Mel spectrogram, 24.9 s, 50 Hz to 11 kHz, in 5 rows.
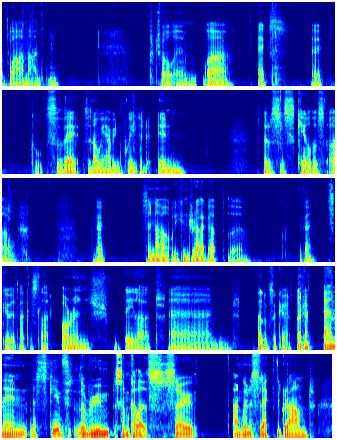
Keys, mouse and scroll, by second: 2.3 ctrl+m, 4.9 g, 6.0 g, 6.9 s, 7.5-7.9 middle drag, 8.8 g, 9.1 s, 10.3 g, 10.8 z, 11.6-14.0 drag, 14.4 click, 18.5 alt+a, 18.7 z, 19.9 alt+a, 22.4 z, 22.9-23.3 right drag, 24.1 z.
